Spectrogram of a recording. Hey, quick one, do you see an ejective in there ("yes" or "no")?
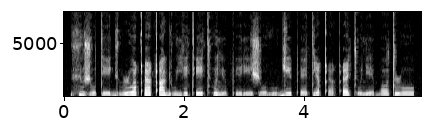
yes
